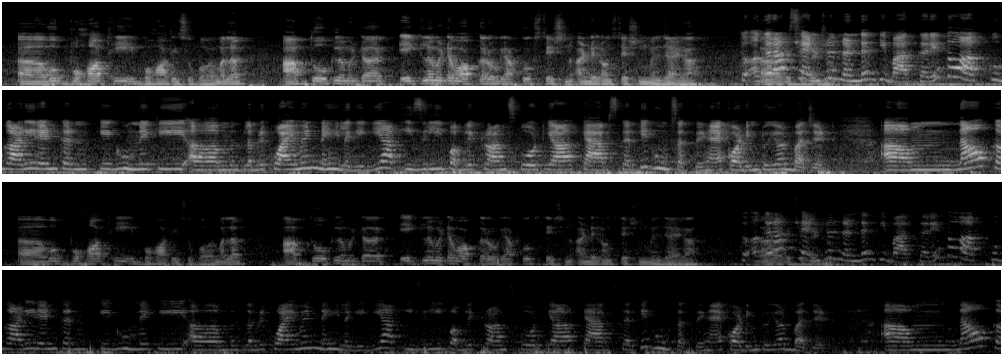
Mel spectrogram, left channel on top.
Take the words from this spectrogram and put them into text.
वो बहुत ही सुपर है। मतलब आप 1 किलोमीटर वॉक करोगे, आपको स्टेशन, अंडरग्राउंड स्टेशन मिल जाएगा। तो अगर आप सेंट्रल लंदन की बात करें तो आपको गाड़ी रेंट करके घूमने की मतलब रिक्वायरमेंट नहीं लगेगी, आप इजीली पब्लिक ट्रांसपोर्ट या कैब्स करके घूम सकते हैं according to your budget. Now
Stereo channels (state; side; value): quieter; right; 15.1 dB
